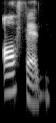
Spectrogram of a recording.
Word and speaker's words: often: you see this word this is silent t Okay meaning you should not pronounce the T this is often often yeah this one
